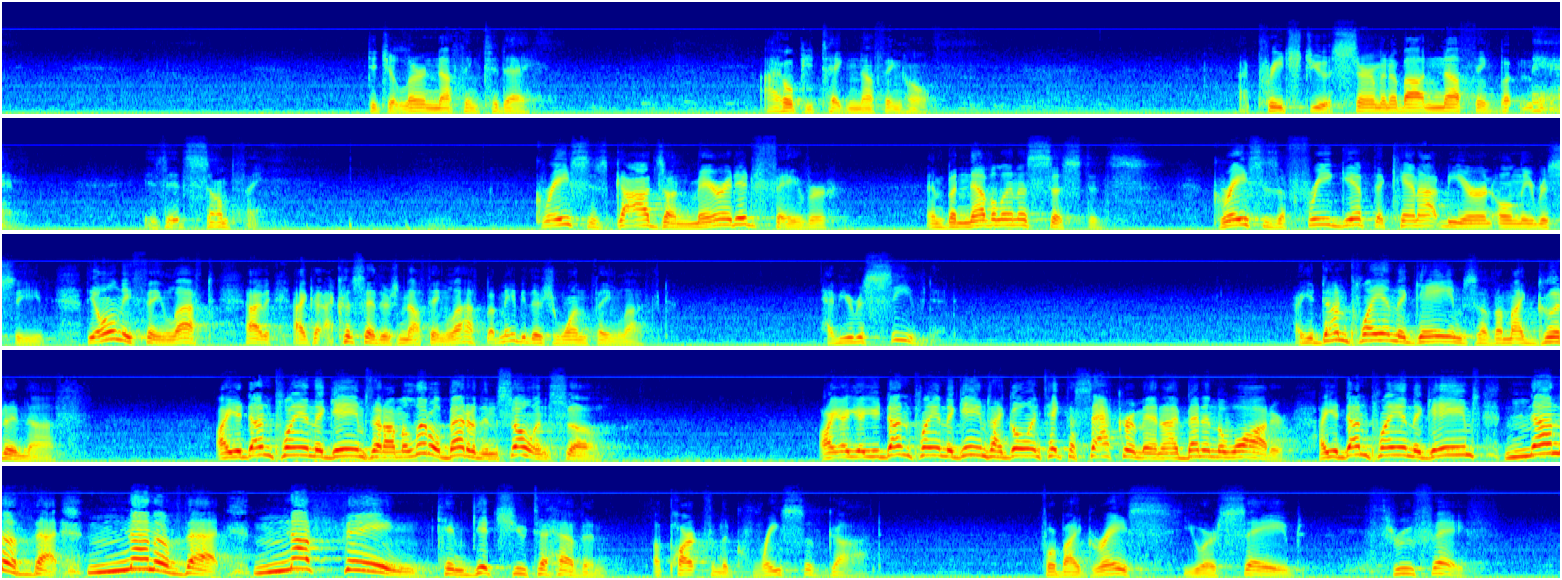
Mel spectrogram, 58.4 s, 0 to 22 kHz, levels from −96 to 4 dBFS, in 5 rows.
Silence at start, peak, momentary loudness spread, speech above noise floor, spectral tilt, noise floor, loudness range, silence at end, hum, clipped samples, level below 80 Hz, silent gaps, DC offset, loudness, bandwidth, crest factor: 0.6 s; -2 dBFS; 17 LU; 29 dB; -8.5 dB/octave; -49 dBFS; 16 LU; 0.7 s; none; under 0.1%; -48 dBFS; none; under 0.1%; -19 LUFS; 8.4 kHz; 20 dB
